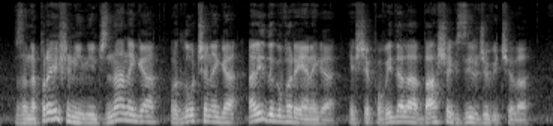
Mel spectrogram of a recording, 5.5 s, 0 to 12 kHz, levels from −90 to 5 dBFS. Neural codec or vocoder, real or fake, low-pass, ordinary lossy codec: vocoder, 44.1 kHz, 128 mel bands every 512 samples, BigVGAN v2; fake; 10.8 kHz; none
